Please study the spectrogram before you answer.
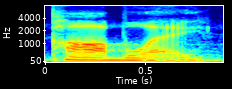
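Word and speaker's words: PABWE: baptists for world evangelism they pronounced it as a word as an acronym pabway sending filipinos to thailand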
